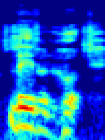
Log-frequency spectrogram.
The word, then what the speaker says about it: Leeuwenhoek: Put a little German pronunciation on it there, folks. Antony von Leeuwenhoek.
